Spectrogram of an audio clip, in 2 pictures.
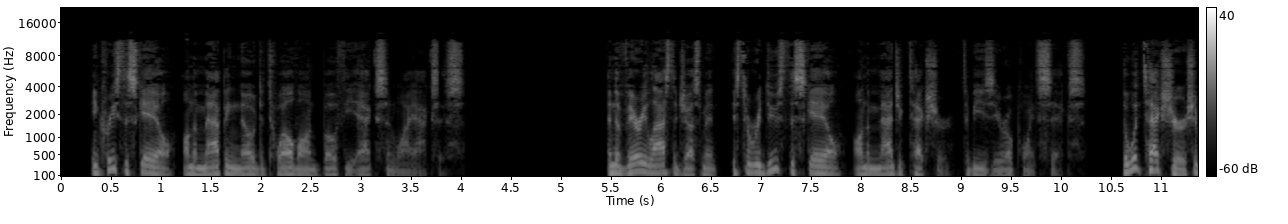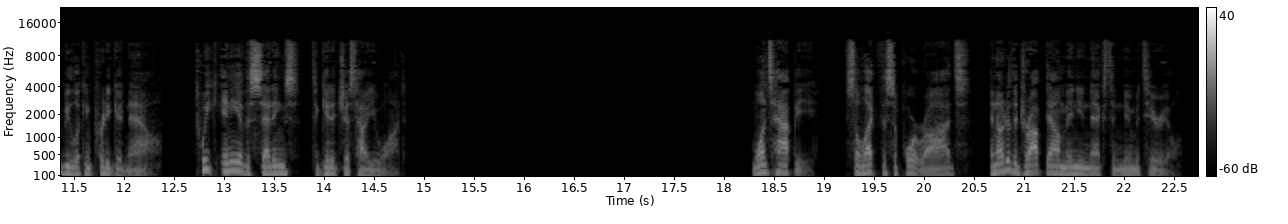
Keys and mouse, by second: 1.3 click, 2.9-4.4 drag, 5.6 click, 12.2-15.8 middle drag, 16.7-19.8 drag, 18.8 o, 22.1-22.7 drag.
